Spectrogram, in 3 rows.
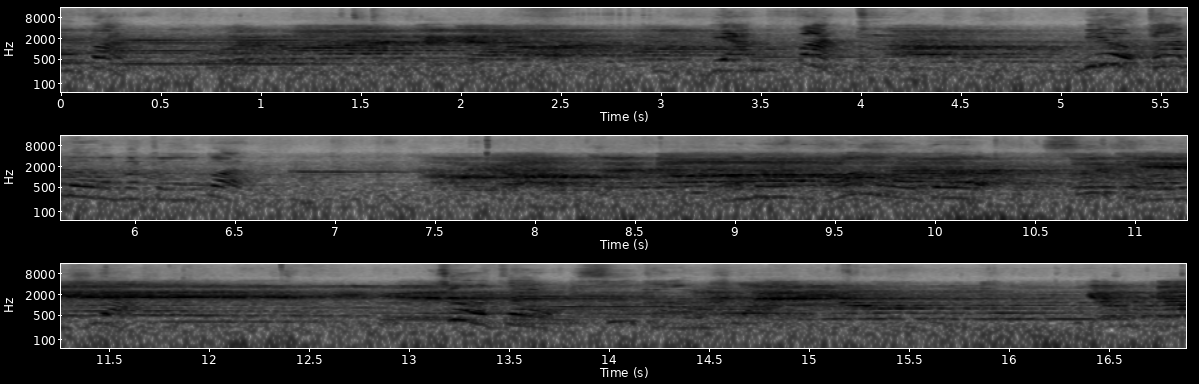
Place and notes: Zhongshan N. Rd., Taipei City - Waiting for a moment before being expelled
Nonviolence, Occupation traffic arteries, Protest against nuclear power, The police are ready to expel the people assembled and Students, Thousands of police surrounded the people, Students sang songs, Waiting for a moment before being expelled
Sony PCM D50+ Soundman OKM II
